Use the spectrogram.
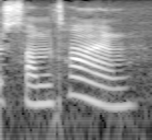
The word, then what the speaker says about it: some time: with her Uncle for some time tip try to put a pause between the words some and time we don't pronounce it like sometimes sometime sometimes see the difference here's a table to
